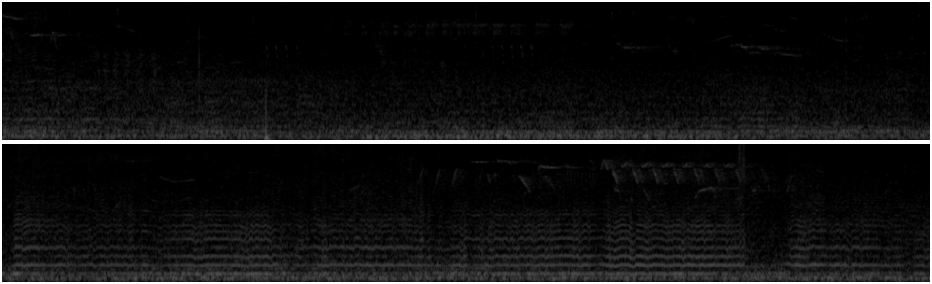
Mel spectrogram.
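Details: A buff-tailed bumblebee pollinating apple trees in an orchard in Asturias hums with a deep, steady wingbeat buzz that swells fuller and richer as it flies nearer. Faint bird chirps sound in the background.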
